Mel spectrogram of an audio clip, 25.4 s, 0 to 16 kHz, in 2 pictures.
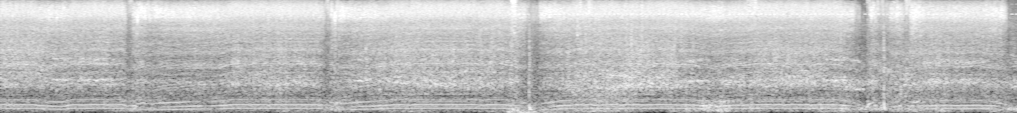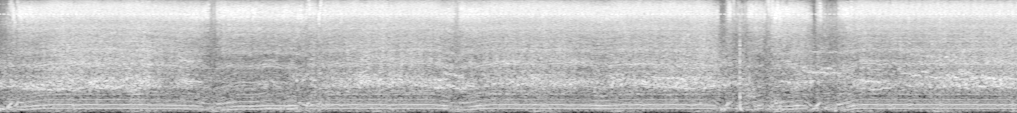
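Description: A car in Forza Horizon 5 drifts with a steady, loud engine drone, its pitch dipping and surging again and again as the throttle is worked through slides, punctuated by brief scrapes and clicks.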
